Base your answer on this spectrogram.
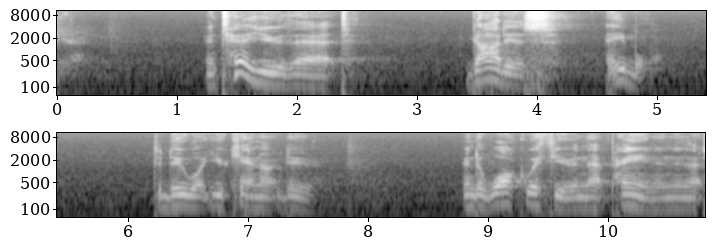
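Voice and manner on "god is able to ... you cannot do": normal talking voice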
